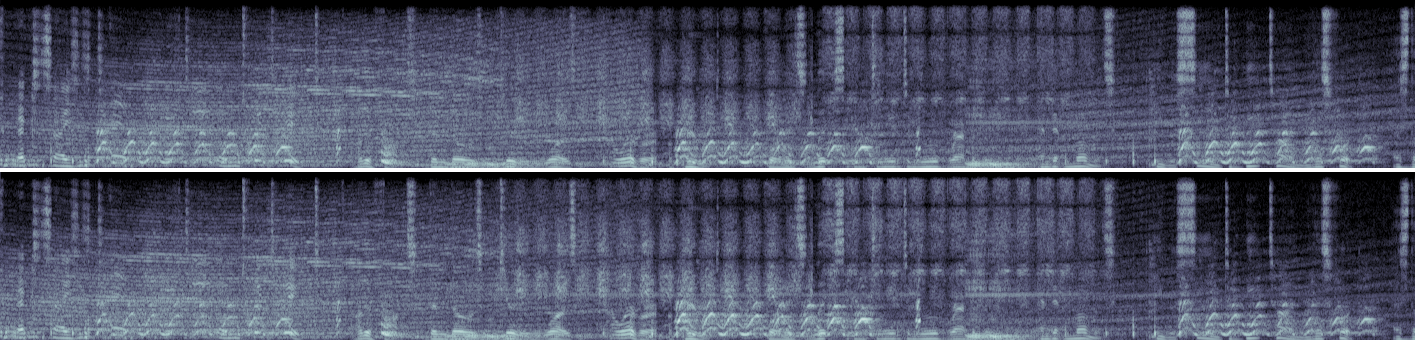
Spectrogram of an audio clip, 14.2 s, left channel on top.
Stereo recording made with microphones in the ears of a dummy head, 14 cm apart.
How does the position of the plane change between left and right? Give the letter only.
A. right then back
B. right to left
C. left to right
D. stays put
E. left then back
B.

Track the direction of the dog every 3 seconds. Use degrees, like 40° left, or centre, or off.
30° left, 10° left, 30° right, centre, 30° left.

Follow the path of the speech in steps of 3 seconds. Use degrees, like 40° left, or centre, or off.
centre, 40° right, 20° right, 10° left, 10° left.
